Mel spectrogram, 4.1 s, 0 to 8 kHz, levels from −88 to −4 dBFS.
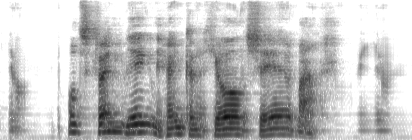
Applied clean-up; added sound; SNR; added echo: neural mask model DeepFilterNet 3.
